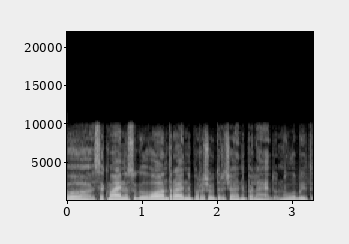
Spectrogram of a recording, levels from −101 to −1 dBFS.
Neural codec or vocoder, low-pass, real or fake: none; 9.9 kHz; real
